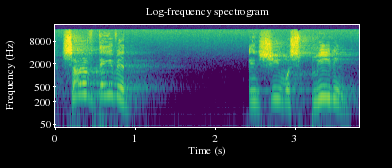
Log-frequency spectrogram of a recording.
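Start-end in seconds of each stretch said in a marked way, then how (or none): 0.1-1.0 high, loud cry; shouting. Retold or imitated. Woman shouting to Jesus over the crowd. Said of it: "crying out over the top of her lungs and shouting".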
